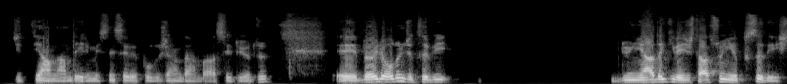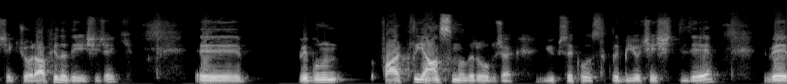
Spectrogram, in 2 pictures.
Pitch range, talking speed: 90-110 Hz, 105 wpm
